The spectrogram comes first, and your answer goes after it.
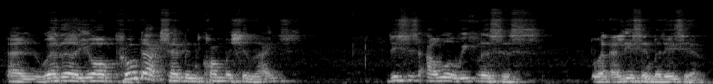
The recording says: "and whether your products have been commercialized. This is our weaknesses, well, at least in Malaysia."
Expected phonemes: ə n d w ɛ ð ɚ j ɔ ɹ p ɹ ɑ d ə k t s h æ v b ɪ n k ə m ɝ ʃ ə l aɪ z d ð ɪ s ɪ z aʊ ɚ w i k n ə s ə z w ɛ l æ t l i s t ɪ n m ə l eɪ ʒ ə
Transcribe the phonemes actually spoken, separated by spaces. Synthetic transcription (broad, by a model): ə n w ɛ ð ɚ j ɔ p ɹ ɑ d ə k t s h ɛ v b ɪ n k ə m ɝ ʃ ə l aɪ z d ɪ s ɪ s aʊ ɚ w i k n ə s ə s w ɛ n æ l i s ɪ n m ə l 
